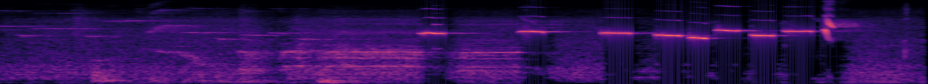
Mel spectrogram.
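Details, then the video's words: Brown shrike call, used as a lure for other birds: a quiet opening with faint background sounds, then a quick run of about eight short, sharp, high whistled notes, each clipped and bright. "Jongkangan/Cingcoang coklat untuk pancingan burung anda"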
